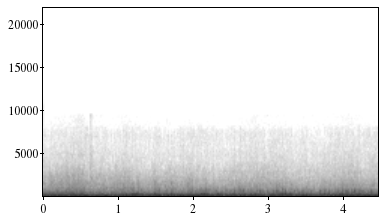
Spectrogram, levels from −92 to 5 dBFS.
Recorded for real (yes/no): no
